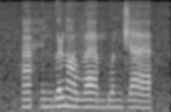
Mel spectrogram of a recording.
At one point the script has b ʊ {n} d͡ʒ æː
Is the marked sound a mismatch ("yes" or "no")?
no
